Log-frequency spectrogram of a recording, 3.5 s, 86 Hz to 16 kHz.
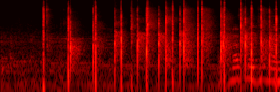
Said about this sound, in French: Et c'est sur ces applaudissements, voilà, ah sur ces applaudissements, chers auditeurs, que nous allons vous remercier pour nous avoir suivis pour cette 30e émission.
